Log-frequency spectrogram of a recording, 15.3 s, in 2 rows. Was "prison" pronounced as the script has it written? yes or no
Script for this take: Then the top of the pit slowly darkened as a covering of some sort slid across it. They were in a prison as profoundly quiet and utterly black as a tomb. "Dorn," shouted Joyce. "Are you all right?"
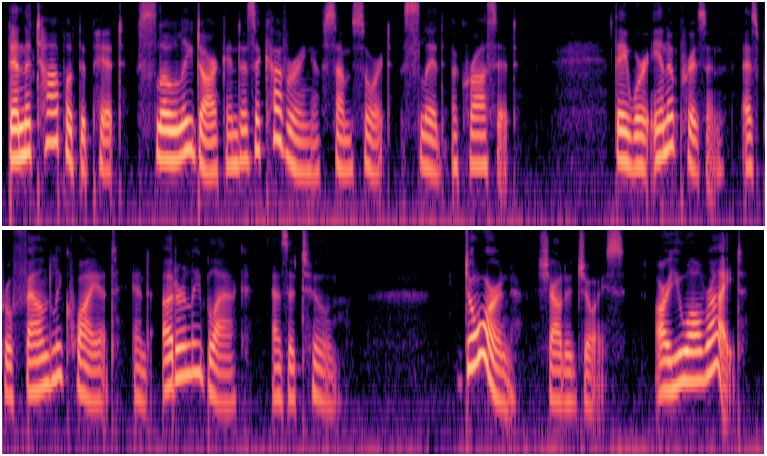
yes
